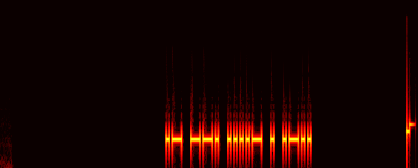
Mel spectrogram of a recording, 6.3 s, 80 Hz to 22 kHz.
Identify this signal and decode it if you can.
Morse code, heard as a keyed tone, about 22 wpm, 700 Hz. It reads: AG4EL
